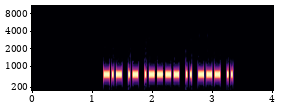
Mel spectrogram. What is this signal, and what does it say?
Morse code, heard as a keyed tone, about 36 wpm, 700 Hz. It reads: KA1IOI
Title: USA Call Signs - 6 Characters - 2x Character Spacing - 35wpm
